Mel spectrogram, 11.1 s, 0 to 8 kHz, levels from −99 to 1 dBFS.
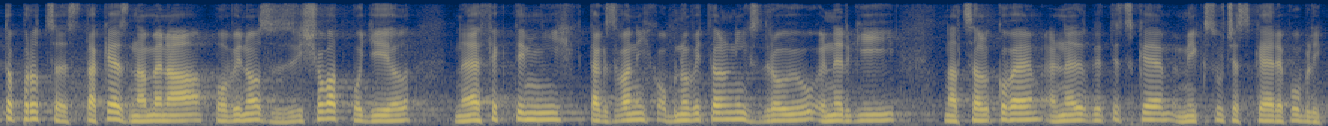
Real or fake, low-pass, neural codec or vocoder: real; 7.2 kHz; none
